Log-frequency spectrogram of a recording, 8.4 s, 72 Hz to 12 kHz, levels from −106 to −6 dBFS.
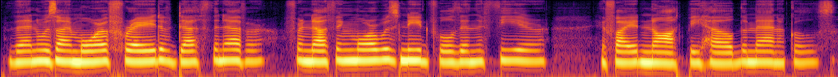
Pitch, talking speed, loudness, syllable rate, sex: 200 Hz, 170 wpm, -14 LUFS, 4.1 syllables/s, female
